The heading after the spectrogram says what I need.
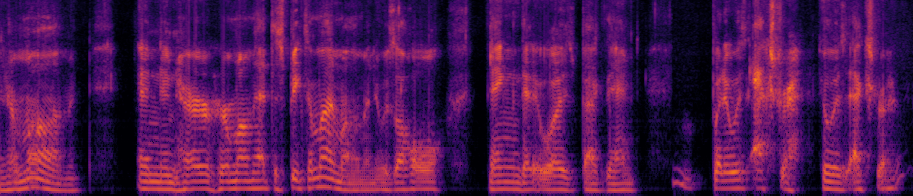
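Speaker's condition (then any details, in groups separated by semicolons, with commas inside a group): Cerebral palsy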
